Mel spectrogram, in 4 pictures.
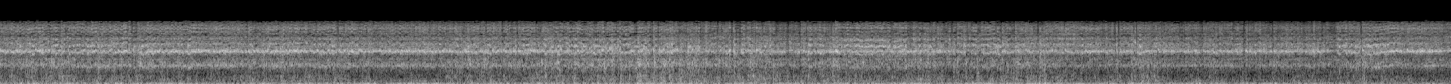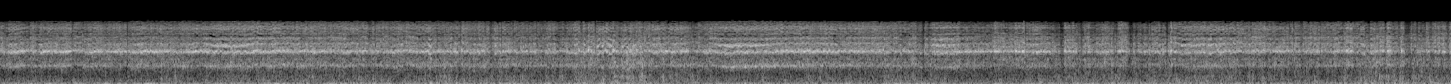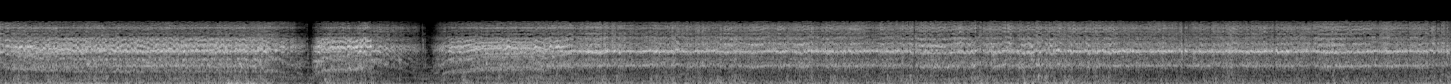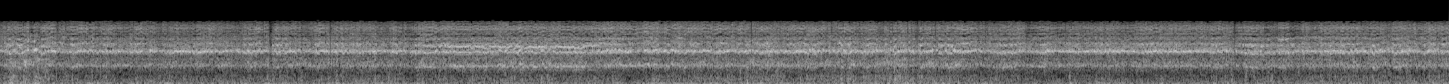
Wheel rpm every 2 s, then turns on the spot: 230, 230, 230, 230, 220, 230, 230, 230, 230, 230, 230, 230, 230, 230, 230, 200, 130, 180, 230, 230, 230, 230, 230, 230, 220, 230, 230, 230, 230.
none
